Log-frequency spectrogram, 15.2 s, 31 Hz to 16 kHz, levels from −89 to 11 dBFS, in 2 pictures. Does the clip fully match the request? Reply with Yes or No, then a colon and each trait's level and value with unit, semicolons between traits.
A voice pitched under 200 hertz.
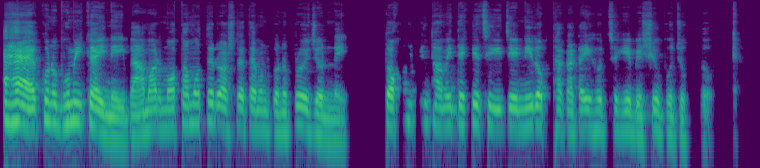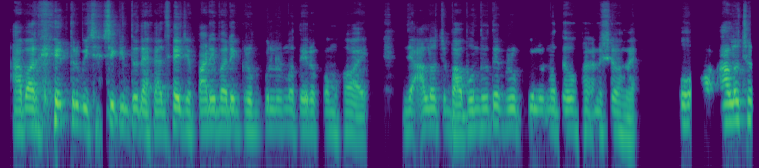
Yes: medium, 140 Hz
